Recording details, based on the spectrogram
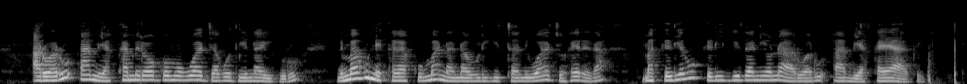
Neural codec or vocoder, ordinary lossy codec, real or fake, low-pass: none; none; real; 7.2 kHz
